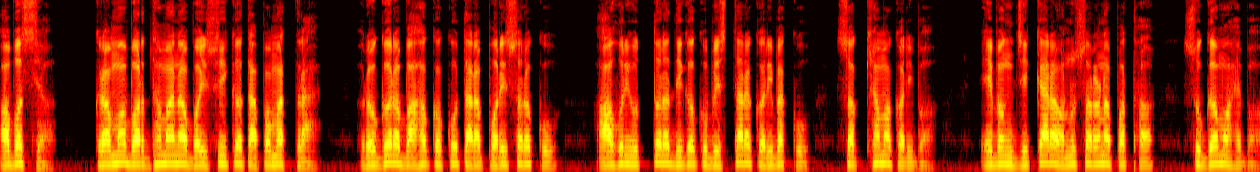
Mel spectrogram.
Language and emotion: Odia, neutral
